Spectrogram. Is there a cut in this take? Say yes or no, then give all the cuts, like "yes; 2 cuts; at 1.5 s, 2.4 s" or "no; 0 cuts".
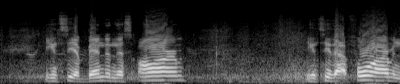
no; 0 cuts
